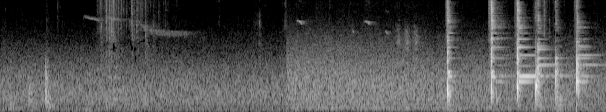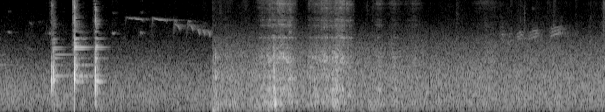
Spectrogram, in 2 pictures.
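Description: Sharp metallic clinks with a brief ring, about a dozen close together in the middle, as the parts of an aluminium stovetop moka pot and a spoon are handled while it is filled with coffee. About eight seconds in, a short stretch of scraping and rubbing follows.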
